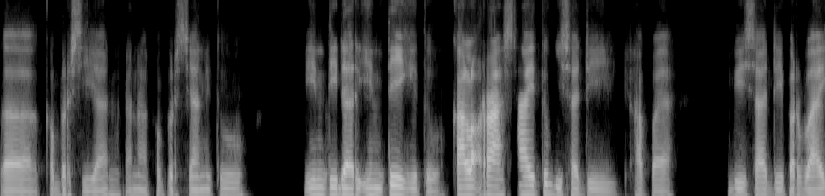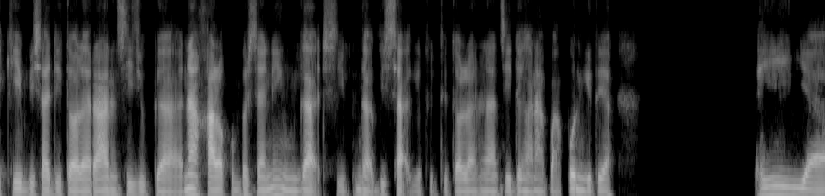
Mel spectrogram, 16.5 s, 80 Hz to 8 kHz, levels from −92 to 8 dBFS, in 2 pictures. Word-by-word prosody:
eee, 90 Hz, -3 st, +2 dB
kebersihan 95 Hz, 0 st, -2 dB
karena 100 Hz, +2 st, -4 dB
kebersihan 100 Hz, 0 st, -3 dB
itu 105 Hz, +3 st, -6 dB, 0.9 s
inti 115 Hz, 0 st, +2 dB
dari 110 Hz, 0 st, +6 dB
inti 110 Hz, +4 st, +3 dB, 0.2 s
gitu, 95 Hz, -, -6 dB, 0.3 s
kalau 120 Hz, +1 st, +9 dB
rasa 120 Hz, -1 st, +6 dB
itu 140 Hz, +3 st, -3 dB
bisa 105 Hz, -1 st, 0 dB
di -, -, -1 dB, 0.5 s
apa 95 Hz, -2 st, -4 dB
ya, 85 Hz, -, -3 dB, 0.7 s
bisa 100 Hz, -1 st, 0 dB
diperbaiki 100 Hz, +2 st, +1 dB, 0.2 s
bisa 95 Hz, 0 st, -1 dB
ditoleransi 95 Hz, +1 st, 0 dB
juga, 95 Hz, -1 st, -5 dB, 0.3 s
nah 105 Hz, -, +6 dB
kalau 95 Hz, -1 st, +5 dB
kebersihan 95 Hz, -1 st, -4 dB
ini 120 Hz, -, -3 dB
enggak 90 Hz, -1 st, 0 dB, 0.2 s
sih, 90 Hz, -, -11 dB
enggak 95 Hz, -5 st, -3 dB
bisa 95 Hz, -1 st, -2 dB, 0.2 s
gitu 85 Hz, -, -15 dB
ditoleransi 90 Hz, 0 st, -4 dB
dengan 90 Hz, -2 st, -4 dB
apa 80 Hz, -, -6 dB
pun 105 Hz, -2 st, 0 dB
gitu 90 Hz, +1 st, -8 dB
ya. -, -, -7 dB, 1.5 s
Iya. 115 Hz, -2 st, -2 dB
100 Hz, 135 wpm, -25 LUFS, 90-105 Hz, 1.5 s, kalau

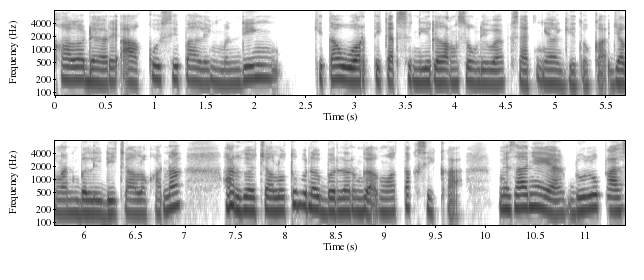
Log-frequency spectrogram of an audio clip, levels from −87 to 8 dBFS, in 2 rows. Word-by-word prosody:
Kalau 200 Hz, -1 st, +1 dB
dari 185 Hz, 0 st, 0 dB
aku 180 Hz, +4 st, -1 dB
sih, 205 Hz, 0 st, -4 dB
paling 185 Hz, -2 st, -4 dB
mending 200 Hz, +6 st, -2 dB, 0.4 s
kita 205 Hz, 0 st, -1 dB
war 190 Hz, -2 st, +6 dB
tiket 185 Hz, -1 st, -3 dB
sendiri 180 Hz, -2 st, -1 dB
langsung 175 Hz, +1 st, -2 dB
di 170 Hz, 0 st, -3 dB
website-nya 170 Hz, 0 st, -4 dB
gitu, 155 Hz, 0 st, -8 dB
Kak. -, -, -6 dB
Jangan 170 Hz, 0 st, -1 dB
beli 165 Hz, -1 st, +3 dB
di 165 Hz, -, +2 dB
calo, 165 Hz, -1 st, -3 dB
karena 230 Hz, +5 st, 0 dB, 0.4 s
harga 200 Hz, -5 st, +5 dB
calo 195 Hz, 0 st, +2 dB
tuh 265 Hz, -1 st, +1 dB
bener-bener 185 Hz, -4 st, +3 dB
nggak 185 Hz, -2 st, +1 dB
ngotak 185 Hz, +5 st, -3 dB
sih, 195 Hz, -4 st, -4 dB
Kak. -, -, -6 dB, 0.4 s
Misalnya 225 Hz, +2 st, +4 dB
ya 175 Hz, -3 st, +4 dB
dulu 200 Hz, +6 st, +2 dB
pas, 195 Hz, -1 st, +1 dB
185 Hz, 170 wpm, -25 LUFS, 175-205 Hz, 0.4 s, war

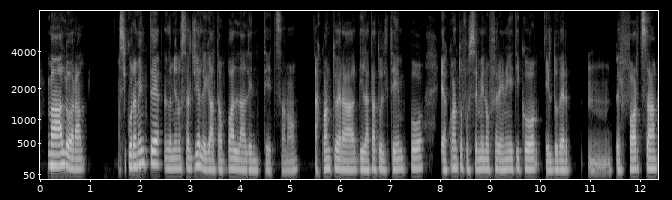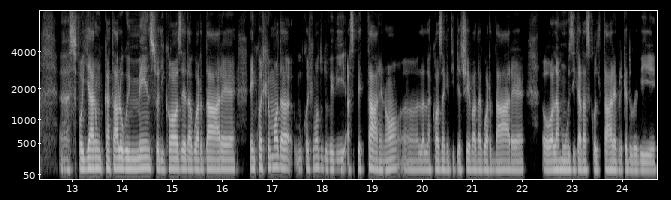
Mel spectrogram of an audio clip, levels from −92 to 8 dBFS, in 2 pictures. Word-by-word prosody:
Ma 160 Hz, -1 st, +8 dB
allora, 130 Hz, -7 st, +4 dB, 0.6 s
sicuramente 180 Hz, +3 st, +2 dB
la 130 Hz, 0 st, -3 dB
mia 130 Hz, +1 st, -1 dB
nostalgia 130 Hz, +4 st, -1 dB
è -, -, +4 dB
legata 115 Hz, -4 st, 0 dB
un 110 Hz, -, -5 dB
po' 130 Hz, -, -1 dB
alla 120 Hz, -3 st, +1 dB
lentezza, 105 Hz, -3 st, -7 dB
no, 105 Hz, +5 st, -9 dB, 0.3 s
a -, -, -5 dB
quanto 130 Hz, +1 st, -1 dB
era 115 Hz, -2 st, +2 dB
dilatato 120 Hz, +1 st, -2 dB
il 110 Hz, -2 st, -3 dB
tempo, 125 Hz, +3 st, -2 dB, 0.3 s
e 120 Hz, -, -2 dB
a 115 Hz, -, -1 dB
quanto 135 Hz, +4 st, -1 dB
fosse 120 Hz, -1 st, -4 dB
meno 120 Hz, 0 st, 0 dB
frenetico 120 Hz, +1 st, -1 dB
il 105 Hz, 0 st, -3 dB
dover, 110 Hz, 0 st, -1 dB, 0.3 s
mhmm, -, -, -10 dB
per 115 Hz, -, -2 dB
forza, 125 Hz, +2 st, +1 dB, 0.4 s
ehm, 115 Hz, 0 st, -7 dB
sfogliare 125 Hz, +4 st, +4 dB
un 130 Hz, -2 st, 0 dB
catalogo 130 Hz, 0 st, +3 dB
immenso 125 Hz, +2 st, +2 dB
di 115 Hz, -, -2 dB
cose 125 Hz, +1 st, +3 dB
da 120 Hz, 0 st, +1 dB
guardare. 120 Hz, 0 st, +2 dB, 0.3 s
E 130 Hz, -, 0 dB
in 130 Hz, -, 0 dB
qualche 140 Hz, 0 st, -1 dB
moda 140 Hz, -2 st, +2 dB
in 125 Hz, +1 st, -11 dB
qualche 130 Hz, +1 st, -5 dB
modo 140 Hz, -1 st, -3 dB
dovevi 115 Hz, -2 st, -4 dB
aspettare, 115 Hz, +1 st, +1 dB
no, 120 Hz, +5 st, -2 dB
ehm, 110 Hz, -1 st, -7 dB
la 110 Hz, 0 st, -2 dB
la 110 Hz, 0 st, -4 dB
cosa 115 Hz, +1 st, -1 dB
che 115 Hz, -, -5 dB
ti 115 Hz, +2 st, -13 dB
piaceva 115 Hz, +1 st, -2 dB
da 110 Hz, 0 st, -2 dB
guardare, 110 Hz, 0 st, 0 dB, 0.3 s
o 110 Hz, 0 st, +2 dB
la 115 Hz, 0 st, +3 dB
musica 110 Hz, 0 st, 0 dB
da 110 Hz, -, 0 dB
ascoltare, 110 Hz, 0 st, -1 dB
perché 105 Hz, 0 st, -5 dB
dovevi 100 Hz, 0 st, -3 dB
120 Hz, 160 wpm, -24 LUFS, 110-130 Hz, 0.6 s, Ma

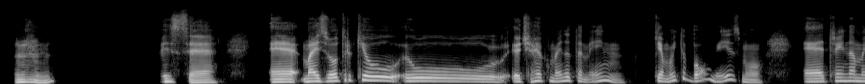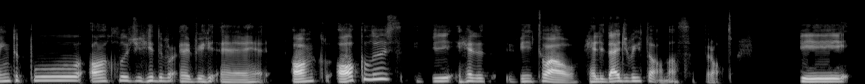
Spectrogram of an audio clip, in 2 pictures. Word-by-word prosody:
Uhum. 110 Hz, 0 st, 0 dB, 1.0 s
Pois 130 Hz, -1 st, -2 dB
é, 100 Hz, +1 st, +2 dB, 0.5 s
eh, 120 Hz, +1 st, +5 dB
mas 140 Hz, +1 st, +4 dB
outro 165 Hz, +7 st, +1 dB
que -, -, -1 dB
eu 185 Hz, -3 st, +4 dB
eu 145 Hz, -5 st, +1 dB
eu 135 Hz, -, +3 dB
te 135 Hz, -, -4 dB
recomendo 160 Hz, +1 st, -2 dB
também, 145 Hz, -, -5 dB, 0.3 s
que -, -, +1 dB
é -, -, +3 dB
muito 170 Hz, +7 st, -5 dB
bom 160 Hz, +5 st, -3 dB
mesmo, 150 Hz, -, -6 dB, 0.4 s
é 130 Hz, +1 st, +2 dB
treinamento 160 Hz, +2 st, -2 dB
por 180 Hz, 0 st, 0 dB
óculos 160 Hz, +5 st, +1 dB
de 160 Hz, -, -7 dB
red 160 Hz, +3 st, -2 dB
de 160 Hz, -, -4 dB, 0.2 s
rev 135 Hz, -1 st, -3 dB
eh 110 Hz, +1 st, -3 dB
eh, -, -, -20 dB, 0.2 s
ócu 135 Hz, +7 st, +4 dB
óculos 240 Hz, +5 st, +3 dB, 0.3 s
de 150 Hz, +1 st, -1 dB
reali 145 Hz, +3 st, -2 dB, 0.4 s
virtual 110 Hz, -7 st, +3 dB
realidade 140 Hz, +4 st, +2 dB
virtual, 155 Hz, +1 st, -4 dB
nossa! -, -, -11 dB
Pronto, -, -, -12 dB, 0.7 s
e 135 Hz, 0 st, +3 dB
145 Hz, 130 wpm, -21 LUFS, 125-165 Hz, 1.0 s, eh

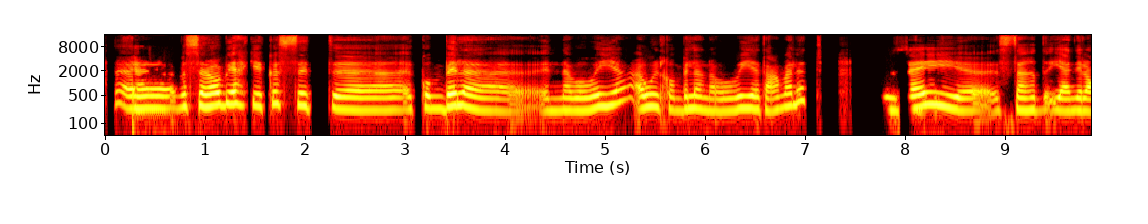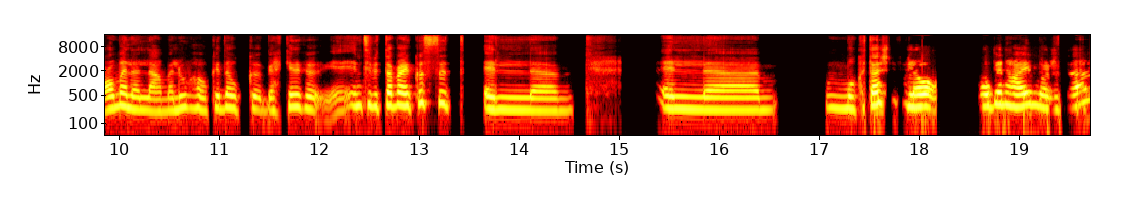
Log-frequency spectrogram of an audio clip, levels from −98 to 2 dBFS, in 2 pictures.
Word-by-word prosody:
آآ، 240 Hz, -4 st, 0 dB
بس 270 Hz, +2 st, -1 dB
هو 275 Hz, +1 st, +6 dB
بيحكي 295 Hz, -2 st, 0 dB
قصّة 285 Hz, -1 st, -3 dB, 1.1 s
قُنبلة 265 Hz, +3 st, +4 dB, 0.8 s
النووية، 215 Hz, -, -2 dB
أول 260 Hz, +1 st, +1 dB
قُنبلة 230 Hz, +2 st, -5 dB
نووية 215 Hz, +3 st, -3 dB
اتعملِت، 265 Hz, -, -4 dB, 0.7 s
وإزاي 245 Hz, +4 st, +1 dB, 0.4 s
استخد 215 Hz, +1 st, -6 dB
يعني 210 Hz, -1 st, -4 dB
العُملا 230 Hz, +4 st, +1 dB
اللي 220 Hz, -1 st, -3 dB
عملوها 220 Hz, +5 st, -5 dB
وكده 245 Hz, +4 st, -1 dB
وك 240 Hz, +1 st, -6 dB
بيحكي 215 Hz, +4 st, -2 dB
لِك 245 Hz, -, -6 dB
آآ، 230 Hz, +2 st, -6 dB
أنتِ 280 Hz, +2 st, -1 dB
بتابعي 280 Hz, +1 st, +5 dB
قصة 315 Hz, 0 st, -1 dB, 0.3 s
ال 220 Hz, -1 st, 0 dB, 1.3 s
ال 230 Hz, -1 st, 0 dB, 1.2 s
مُكتشِف 250 Hz, -, +3 dB
اللي 260 Hz, -, +6 dB
هو 265 Hz, 0 st, +10 dB, 0.5 s
Oppenheimer 270 Hz, -3 st, +4 dB
ده 260 Hz, -, +1 dB
245 Hz, 95 wpm, -20 LUFS, 220-275 Hz, 1.3 s, هو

